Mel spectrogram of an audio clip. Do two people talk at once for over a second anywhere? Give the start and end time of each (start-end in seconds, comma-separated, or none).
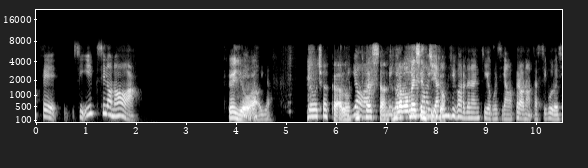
6.2-8.3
